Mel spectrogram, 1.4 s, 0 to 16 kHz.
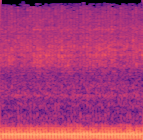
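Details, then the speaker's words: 2002 Pontiac Sunfire 2.2L overhead-valve engine with the cheapest Amazon muffler, before replacement with a MagnaFlow: loud, buzzy, harsh raspy exhaust with a fast even pulse at idle, an annoying tone. Loud raspy muffler exhaust. "pretty much expect you're gonna hear this car before you see it like about three minutes in advance if you have this kind of muffler"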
